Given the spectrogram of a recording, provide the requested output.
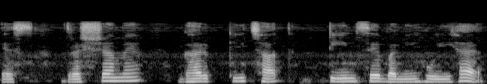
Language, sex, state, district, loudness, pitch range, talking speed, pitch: Hindi, male, Assam, Kamrup Metropolitan, -16 LUFS, 130-155 Hz, 135 wpm, 140 Hz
